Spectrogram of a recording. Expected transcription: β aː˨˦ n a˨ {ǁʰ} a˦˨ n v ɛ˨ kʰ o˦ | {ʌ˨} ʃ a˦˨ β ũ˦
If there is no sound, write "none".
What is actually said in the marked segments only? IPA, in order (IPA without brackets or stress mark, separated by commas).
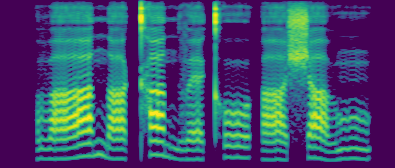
kʰ, a˨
